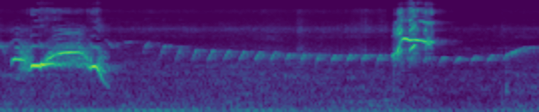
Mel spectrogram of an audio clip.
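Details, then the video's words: Oriental magpie-robin in the morning, played to coax reluctant magpie-robins into song: a sweeping whistle, then a long, slowly falling rapid trill broken by one bright high note. "suara burung kacer gak ada ahlak"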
